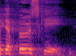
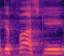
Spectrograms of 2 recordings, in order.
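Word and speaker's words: Daufuskie: in the wall everyday you sound like an idiot when you say defuski could you please say defusky like it's supposed to be pronounced in the english language how about you things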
